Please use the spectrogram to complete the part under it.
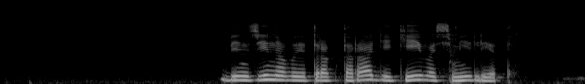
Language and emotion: Russian, neutral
